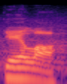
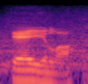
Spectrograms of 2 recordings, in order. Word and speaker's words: Kela: keep mispronouncing names, but as a Finn, I must say it's Kela, not Kayla, because Kayla means a cone, and that's also often said to someone who is a bit simple.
